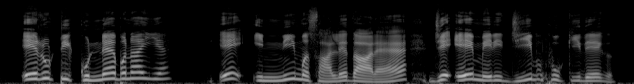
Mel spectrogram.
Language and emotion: Dogri, angry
